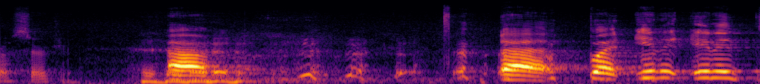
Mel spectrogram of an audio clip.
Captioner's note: audience laughing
